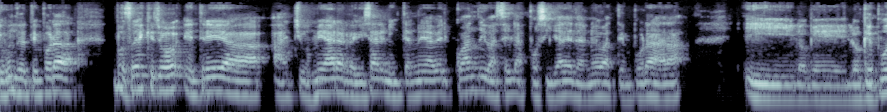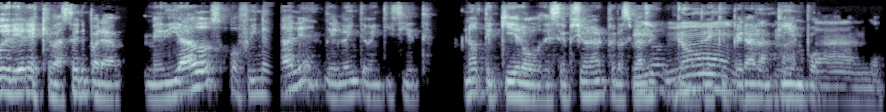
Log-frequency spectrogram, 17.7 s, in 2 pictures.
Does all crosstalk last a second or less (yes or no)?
no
